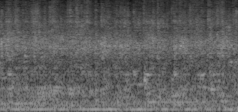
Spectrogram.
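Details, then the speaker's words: Newly installed water heater (unit had sat unused a long time) filling from the cold supply: steady rushing hiss of water with a low hum beneath, no drips or irregular spurts; normal tank filling. "Now I'm just going to fill it up. You can hear it. Fill it up."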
